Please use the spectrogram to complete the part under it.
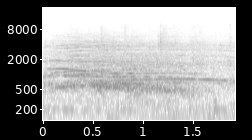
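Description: Crowd at a beetleweight combat robot tournament cheering in a vote for a robot, a sustained mass of shouts and whoops that swells and then eases off, somewhat distant.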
